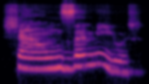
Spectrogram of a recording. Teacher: Unless you have a vowel afterwards. So if the next word starts with a vowel, then it's going to sound like z.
